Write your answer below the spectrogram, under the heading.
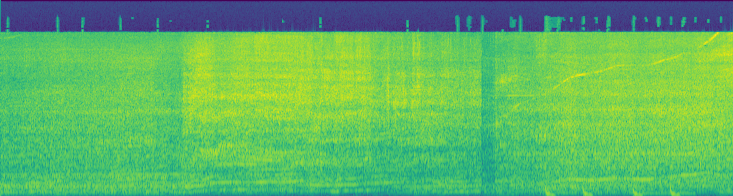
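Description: Diesel drag-racing vehicles running hard down a drag strip, the engine sound getting louder about three and a half seconds in. After a sudden break near ten seconds, another diesel engine runs with a whistle rising steadily in pitch.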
